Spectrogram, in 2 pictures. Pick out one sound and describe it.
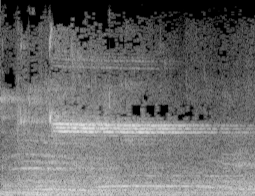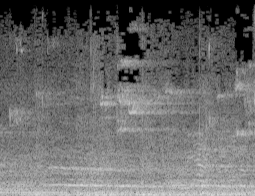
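Voices of young players murmur and call out in a large echoing hall.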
